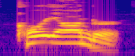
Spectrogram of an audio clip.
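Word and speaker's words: Koriand'r: Princess Coriander, but not spelt like coriander, like the spice. – Yes. – It's spelled with K's and an apostrophe before the last R. – But I do believe it's still pronounced the same. Or at least I've always pronounced it that way.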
